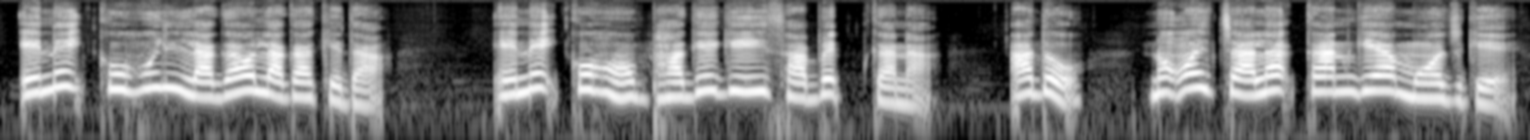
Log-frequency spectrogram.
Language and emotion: Santali, neutral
